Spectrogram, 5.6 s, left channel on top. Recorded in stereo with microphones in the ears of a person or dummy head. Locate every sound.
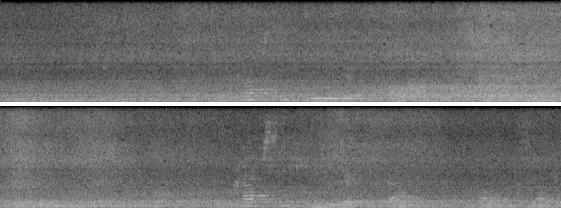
2.2 s a woman speaking: 25° right (ahead or behind), 6 m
